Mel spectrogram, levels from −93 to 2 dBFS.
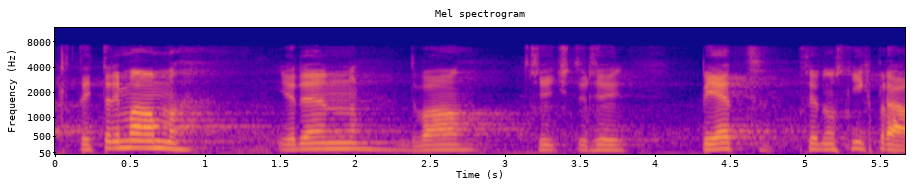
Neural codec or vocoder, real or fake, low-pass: none; real; 7.2 kHz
